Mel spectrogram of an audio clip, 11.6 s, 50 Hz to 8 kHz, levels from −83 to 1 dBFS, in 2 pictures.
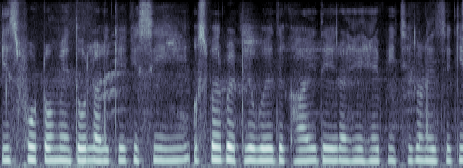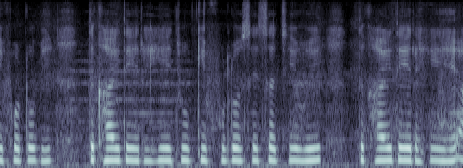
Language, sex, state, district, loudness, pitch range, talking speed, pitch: Hindi, female, Chhattisgarh, Kabirdham, -19 LUFS, 200-210 Hz, 180 wpm, 205 Hz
